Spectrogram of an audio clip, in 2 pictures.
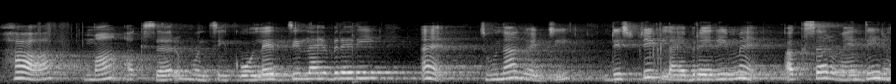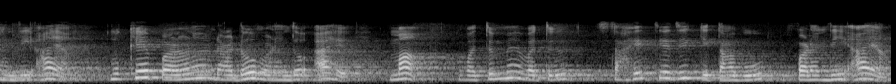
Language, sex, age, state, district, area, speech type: Sindhi, female, 18-30, Gujarat, Junagadh, rural, spontaneous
